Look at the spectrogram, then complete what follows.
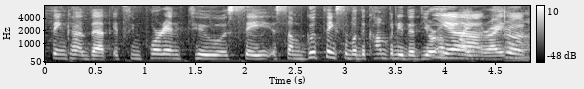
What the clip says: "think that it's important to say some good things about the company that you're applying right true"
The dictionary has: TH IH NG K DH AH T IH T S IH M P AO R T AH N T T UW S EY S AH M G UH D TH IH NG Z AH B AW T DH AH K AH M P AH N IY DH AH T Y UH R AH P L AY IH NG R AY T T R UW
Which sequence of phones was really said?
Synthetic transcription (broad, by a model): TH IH NG K DH AH T IH T S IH M P AO R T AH N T T UW S EY S AH M G UH D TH IH NG S AH B AW T DH AH K AH M P AH N IY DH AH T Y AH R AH L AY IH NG R AY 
